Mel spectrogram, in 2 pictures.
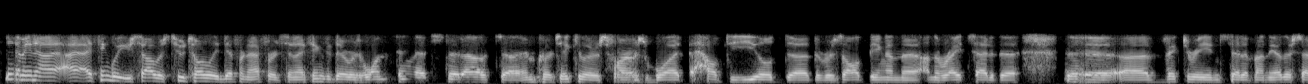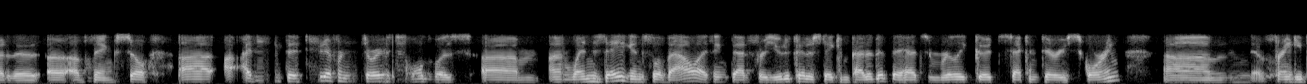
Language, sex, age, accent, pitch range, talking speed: English, male, 30-49, American, 110-125 Hz, 210 wpm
